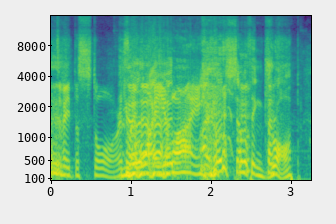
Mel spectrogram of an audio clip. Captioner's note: all laughing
